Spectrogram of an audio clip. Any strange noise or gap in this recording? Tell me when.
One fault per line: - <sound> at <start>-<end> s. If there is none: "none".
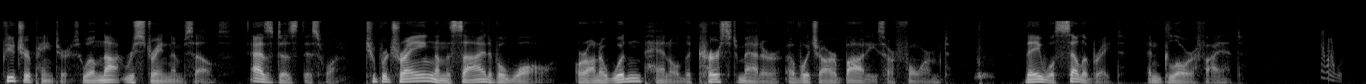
- whoosh at 9.7-10.0 s
- chirp at 13.2-13.4 s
